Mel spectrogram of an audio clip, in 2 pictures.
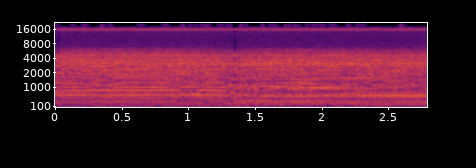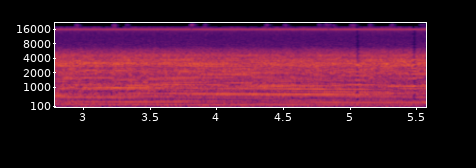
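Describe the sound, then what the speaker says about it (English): A loud, sustained NASCAR engine roar on the back straightaway drones on without pause, steady and powerful like a race car at speed. "listen to that motor go down the back straightaway"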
